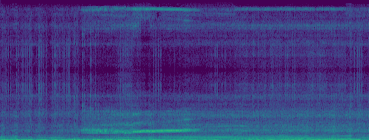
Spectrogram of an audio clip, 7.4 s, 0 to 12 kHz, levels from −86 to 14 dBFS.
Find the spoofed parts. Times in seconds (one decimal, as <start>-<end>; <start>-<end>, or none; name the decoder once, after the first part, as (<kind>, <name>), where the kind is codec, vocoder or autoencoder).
2.5-3.0 (autoencoder, DAC-VAE); 4.7-6.9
